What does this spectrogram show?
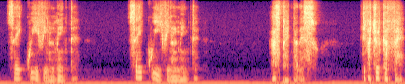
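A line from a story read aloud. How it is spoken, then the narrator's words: Overwhelmed murmur. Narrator (Italian): mormorò lei, non trattenendosi più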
